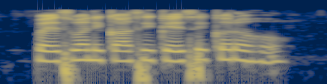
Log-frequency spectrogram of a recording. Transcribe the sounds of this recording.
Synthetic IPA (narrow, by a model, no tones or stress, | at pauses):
pəjsʋanikaːsikəjsekəɾəɦo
